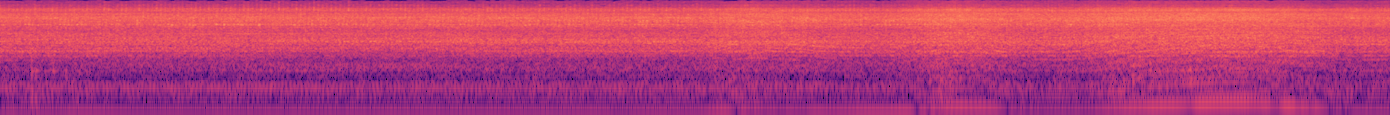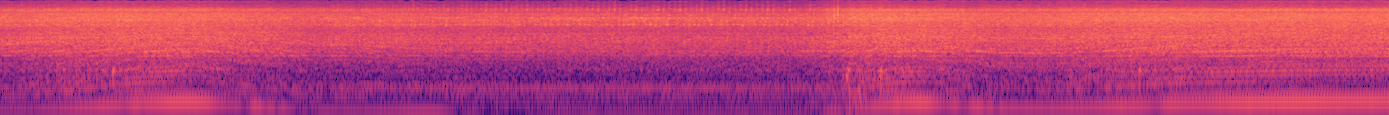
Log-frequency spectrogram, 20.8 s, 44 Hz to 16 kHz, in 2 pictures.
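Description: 2010 Hyundai Accent's 1.6-litre four-cylinder engine idling steadily, then revved up and let back down about four times, the last rev held longest. The revs are given to make the downstream oxygen sensor respond.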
